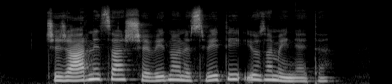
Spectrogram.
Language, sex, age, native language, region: Slovenian, female, 18-29, Slovenian, Savinja region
